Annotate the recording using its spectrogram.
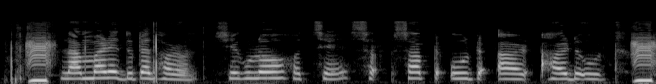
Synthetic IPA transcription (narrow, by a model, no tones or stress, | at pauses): lamːaɾed̪uʈad̪ʱɔɾon | ʃeɡuloɦotːɕʰe | sɔp̚ʈuʈaɾhaɾɖuɖ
